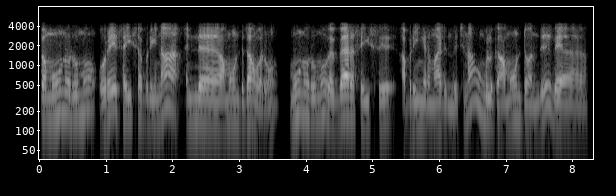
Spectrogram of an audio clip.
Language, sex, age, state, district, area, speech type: Tamil, male, 30-45, Tamil Nadu, Erode, rural, conversation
